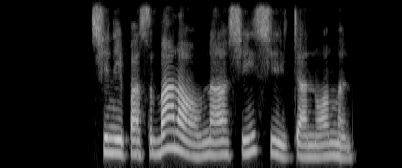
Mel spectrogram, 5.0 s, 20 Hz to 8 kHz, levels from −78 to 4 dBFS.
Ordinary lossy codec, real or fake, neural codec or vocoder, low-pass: Opus, 24 kbps; fake; codec, 16 kHz, 4.8 kbps, FACodec; 7.2 kHz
